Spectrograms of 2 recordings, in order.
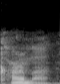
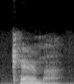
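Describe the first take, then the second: First: The first vowel is a broad open ah. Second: The first vowel is a modified vowel. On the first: The speaker calls it wrong. "with broad ah sound. This is incorrect" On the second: The speaker calls it right. "should be pronounced karma with modified vowel sound"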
